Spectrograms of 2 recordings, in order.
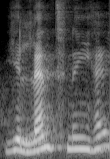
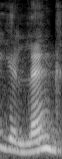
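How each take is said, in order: First: लेंथ ending on a dental t, slowly; wrong way. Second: लेंथ ending on a nasal ng with a g; right way. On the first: Teacher correcting students, slow wrong take of लेंथ. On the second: Teacher correcting students, right take of लेंथ. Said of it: "है, लेंथ।". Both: Shown as a demonstration.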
